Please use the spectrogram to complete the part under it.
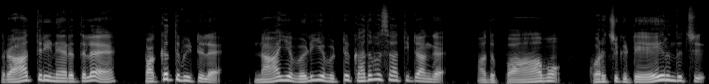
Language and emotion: Tamil, sad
